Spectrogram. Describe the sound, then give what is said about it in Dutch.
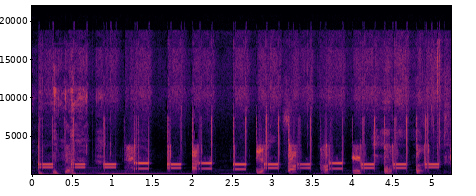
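Telephone keypad dialing tones: a long, evenly paced series of short two-tone beeps, each crisp and moderately loud, with brief noisy bursts between them. “zit je nou op een telefoon?”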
